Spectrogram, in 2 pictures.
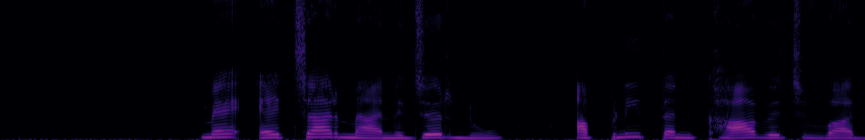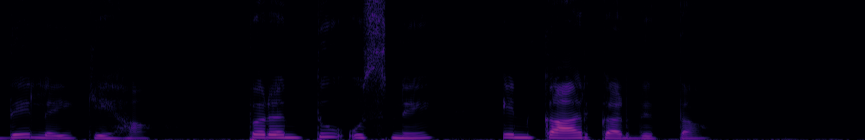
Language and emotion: Punjabi, sad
